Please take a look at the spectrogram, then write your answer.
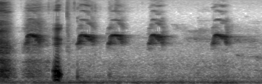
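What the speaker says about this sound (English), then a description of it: "My bird is inside chirping at me." A pet bird chirps indoors, giving about five short, bright, evenly spaced tweets that sound fairly close and clear, with a thump and faint background noise near the start.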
